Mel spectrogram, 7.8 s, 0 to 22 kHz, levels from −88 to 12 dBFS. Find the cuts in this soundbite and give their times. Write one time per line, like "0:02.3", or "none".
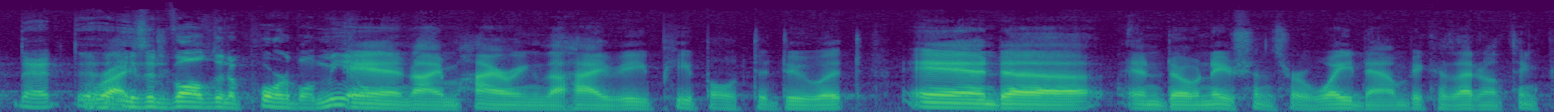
0:04.4
0:05.6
